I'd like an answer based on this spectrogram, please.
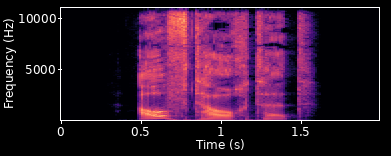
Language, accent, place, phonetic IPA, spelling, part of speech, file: German, Germany, Berlin, [ˈaʊ̯fˌtaʊ̯xtət], auftauchtet, verb, De-auftauchtet.ogg
- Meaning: inflection of auftauchen: 1. second-person plural dependent preterite 2. second-person plural dependent subjunctive II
